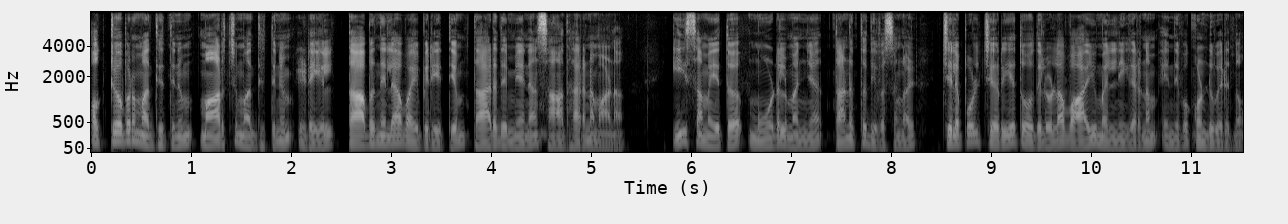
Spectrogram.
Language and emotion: Malayalam, neutral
